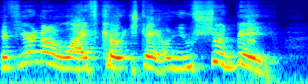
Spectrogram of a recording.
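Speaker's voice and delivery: shrieked out. Addressing Gail directly, shrieking.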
